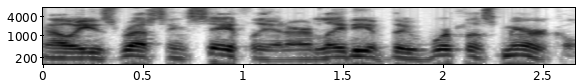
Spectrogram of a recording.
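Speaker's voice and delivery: dry, low, dead straight deadpan. Quoting a favorite movie line: deadpan Leslie Nielsen delivery. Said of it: "that straightforward delivery".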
